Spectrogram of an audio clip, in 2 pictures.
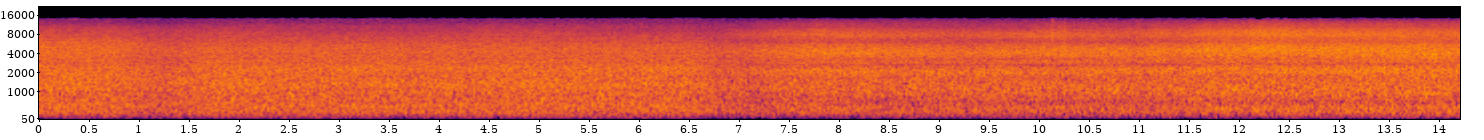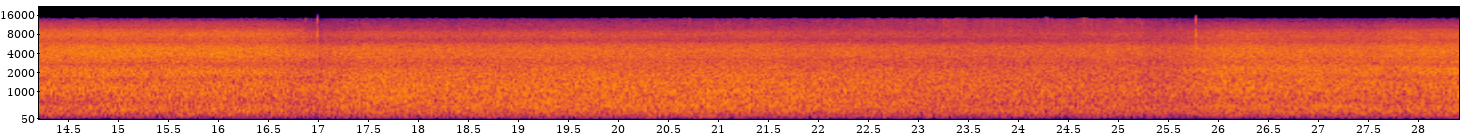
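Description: Ocean surf: a steady, loud rush of breaking waves that eases slightly a few times and builds again.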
